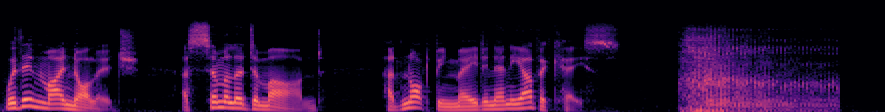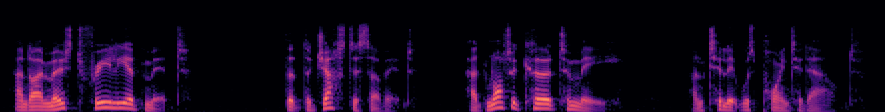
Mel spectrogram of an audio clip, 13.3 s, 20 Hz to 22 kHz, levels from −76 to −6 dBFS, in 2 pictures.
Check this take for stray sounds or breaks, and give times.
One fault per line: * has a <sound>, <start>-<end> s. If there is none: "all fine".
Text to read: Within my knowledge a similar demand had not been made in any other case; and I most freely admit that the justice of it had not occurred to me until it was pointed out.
* has a breath, 5.1-6.3 s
